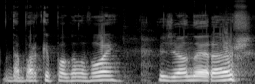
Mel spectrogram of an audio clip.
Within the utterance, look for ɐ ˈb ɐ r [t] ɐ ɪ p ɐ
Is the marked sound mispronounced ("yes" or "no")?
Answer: yes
